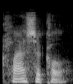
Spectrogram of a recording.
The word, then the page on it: classical: American English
